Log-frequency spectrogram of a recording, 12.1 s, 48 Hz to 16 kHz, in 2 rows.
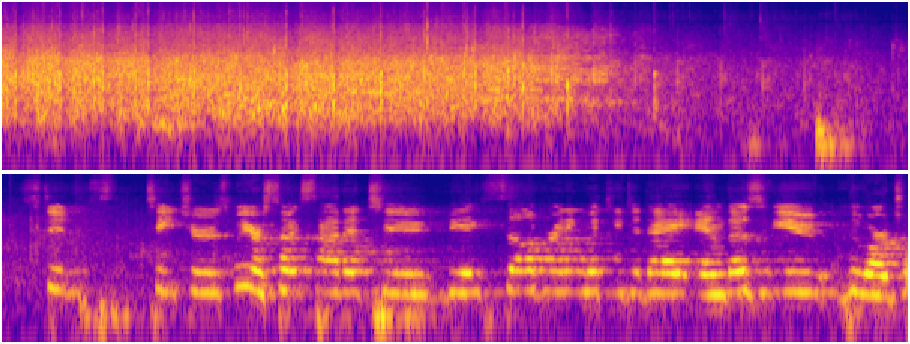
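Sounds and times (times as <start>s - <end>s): people applauding: 0.0s - 6.5s.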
